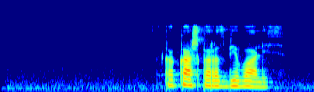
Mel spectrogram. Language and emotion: Russian, angry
